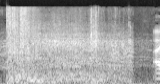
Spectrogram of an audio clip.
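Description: Fireworks display: a sudden, dense barrage of aerial shells bursting and crackling, with one stronger bang just over a second in, dying away near the end.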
